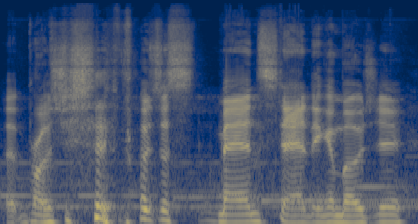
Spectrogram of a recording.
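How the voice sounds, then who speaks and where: A man's voice: mid-range voice, steady tone, measured pace, pushed and bright. A man giving casual, slangy live reactions as he streams a game, off the cuff. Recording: faint game music behind.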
